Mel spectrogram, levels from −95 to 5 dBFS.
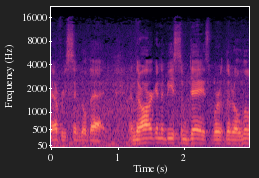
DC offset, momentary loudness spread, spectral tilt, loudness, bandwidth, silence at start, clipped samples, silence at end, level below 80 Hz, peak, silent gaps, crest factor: under 0.1%; 9 LU; -4.5 dB/octave; -22 LUFS; 16 kHz; 0 s; under 0.1%; 0 s; -48 dBFS; -4 dBFS; none; 16 dB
